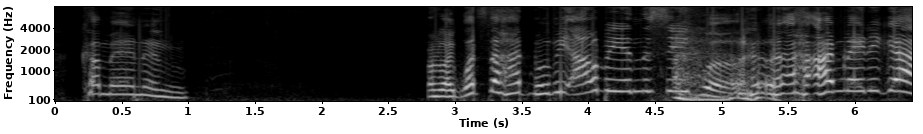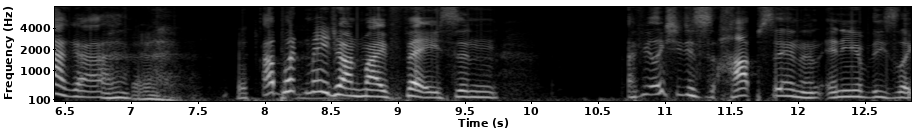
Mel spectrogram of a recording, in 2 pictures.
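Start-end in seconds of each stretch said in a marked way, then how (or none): 3.0-9.5 high, loud, swooping, drawn-out voice. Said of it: "I like how good your impression is".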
